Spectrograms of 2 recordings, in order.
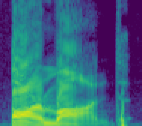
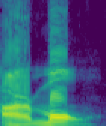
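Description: First: Said the English way, with a sounded final D. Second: Said the French way, with a silent final D. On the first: "is the way I would say it in English" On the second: "in French, they don't say Armand. They say Armand"

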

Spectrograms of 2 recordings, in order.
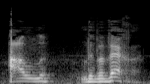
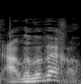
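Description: First: The two words are kept apart. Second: The two words merge into one word. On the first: The speaker calls it right. "we say al livavecha" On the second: The speaker calls it wrong. "If you say it quickly, it sounds al livavecha, one word"

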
